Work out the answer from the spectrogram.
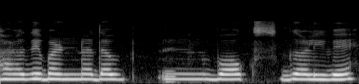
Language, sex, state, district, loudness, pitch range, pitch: Kannada, female, Karnataka, Bidar, -14 LUFS, 230-240 Hz, 235 Hz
